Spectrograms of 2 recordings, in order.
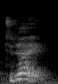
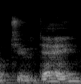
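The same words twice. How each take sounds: First: "today" run together, rising on DAY; quick light "to", stressed "day" in "today"; iambic stress. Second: "today" slowly split as TO, DAY; even, split stress. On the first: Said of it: "you go today". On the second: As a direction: give both halves of "today" equal weight. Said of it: "You don't go today". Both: Shown as a demonstration.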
